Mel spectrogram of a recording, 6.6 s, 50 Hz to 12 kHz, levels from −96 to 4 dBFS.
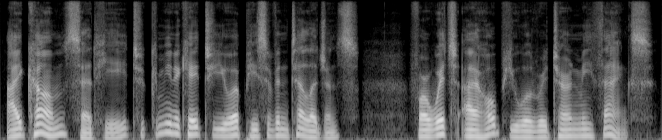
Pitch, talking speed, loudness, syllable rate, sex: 115 Hz, 190 wpm, -20 LUFS, 5.2 syllables/s, male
